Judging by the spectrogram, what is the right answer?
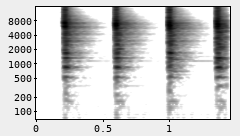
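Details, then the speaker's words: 1962 Chrysler 361 big-block with the valve cover off, valves tapped with a hammer: four bright ringing pings about 0.4 s apart with no dull thud, meaning this valve is free rather than stuck. "if the valve is stuck you're going to hear a thud but if the valve is not stuck you're gonna hear like a ping because you'll be hitting the valve and it'll be coming so like this one here listen"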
